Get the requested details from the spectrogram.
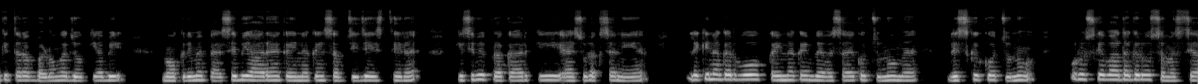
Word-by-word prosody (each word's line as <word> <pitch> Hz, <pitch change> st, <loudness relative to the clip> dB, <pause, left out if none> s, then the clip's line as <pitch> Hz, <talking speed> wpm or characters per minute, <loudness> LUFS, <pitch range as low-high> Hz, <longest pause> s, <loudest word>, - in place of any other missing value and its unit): की 215 Hz, -, -2 dB
तरफ 190 Hz, -1 st, 0 dB
बढ़ूँगा 175 Hz, +3 st, 0 dB
जो 175 Hz, -, +1 dB
कि, 180 Hz, +1 st, -5 dB
अभी 190 Hz, +2 st, +2 dB, 0.4 s
नौकरी 175 Hz, +1 st, +2 dB
में 195 Hz, +1 st, +3 dB
पैसे 175 Hz, +1 st, 0 dB
भी 200 Hz, 0 st, +5 dB
आ 185 Hz, -1 st, +2 dB
रहे 190 Hz, +1 st, +1 dB
हैं, 195 Hz, -, 0 dB
कहीं 180 Hz, -1 st, +1 dB
न 180 Hz, 0 st, 0 dB
कहीं 190 Hz, +1 st, -1 dB
सब 180 Hz, -2 st, -3 dB
चीज़ें 185 Hz, +1 st, +3 dB
स्थिर 180 Hz, 0 st, -3 dB
हैं, 195 Hz, -, -2 dB, 0.4 s
किसी 200 Hz, +2 st, -1 dB
भी 225 Hz, -, +4 dB
प्रकार 185 Hz, 0 st, -1 dB
की 195 Hz, 0 st, +1 dB
असुरक्षा 185 Hz, +1 st, -2 dB
नहीं 170 Hz, -2 st, -1 dB
है। 180 Hz, -, -5 dB, 0.5 s
लेकिन 235 Hz, +3 st, +2 dB
अगर 225 Hz, -1 st, +3 dB
वो 225 Hz, +1 st, +5 dB
कहीं 200 Hz, 0 st, +2 dB
न 200 Hz, -, +1 dB
कहीं 205 Hz, 0 st, -1 dB
व्यवसाय 185 Hz, 0 st, -1 dB
को -, -, +2 dB
चुनूँ 195 Hz, 0 st, 0 dB
मैं, 185 Hz, 0 st, -2 dB, 0.3 s
रिस्क 185 Hz, +3 st, +2 dB
को 210 Hz, -1 st, +2 dB
चुनूँ 200 Hz, +2 st, 0 dB, 0.4 s
और 240 Hz, -, -2 dB
उसके 230 Hz, 0 st, +2 dB
बाद 220 Hz, 0 st, +2 dB
अगर 220 Hz, +1 st, +4 dB
वो 220 Hz, -, +4 dB
समस्या 185 Hz, -2 st, -3 dB
190 Hz, 230 wpm, -23 LUFS, 180-205 Hz, 0.5 s, भी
